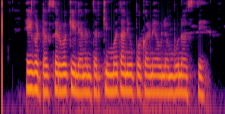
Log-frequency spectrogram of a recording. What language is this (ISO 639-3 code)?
mar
